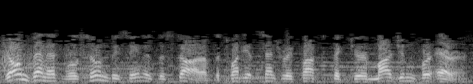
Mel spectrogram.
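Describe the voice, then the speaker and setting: A man's voice: a little high, lively intonation, fairly quick, over loud music. A man reading formal announcements in the style of 1940s network radio. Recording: tinny old radio broadcast.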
